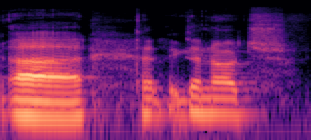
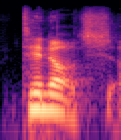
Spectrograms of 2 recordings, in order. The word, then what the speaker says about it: Tenoch: Tenoch. – Tenoch.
